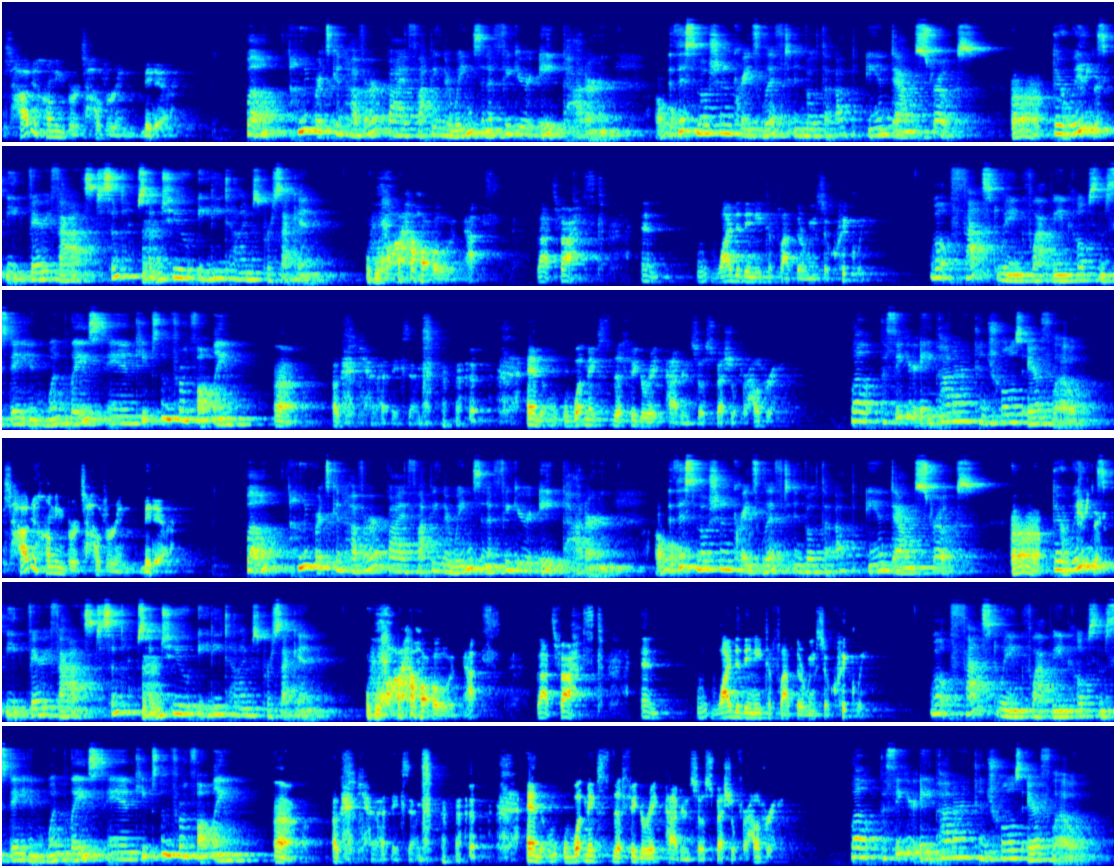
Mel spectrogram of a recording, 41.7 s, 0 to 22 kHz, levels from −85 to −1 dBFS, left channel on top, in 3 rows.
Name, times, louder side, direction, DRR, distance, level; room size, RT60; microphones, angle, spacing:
voice 1, 0.0-2.1 8.2-8.5 9.2-9.4 12.6-13.7 15.6-15.9 18.4-20.0 20.6-21.6 21.9-22.1 22.6-24.7 31.2-31.6 31.9-33.7 34.0-37.5, right 6 dB, 75° right, 12 dB, 0.5 m, -32 dB
voice 2, 3.1-7.9 8.3-12.2 13.1-17.8 25.5-30.7 38.4-41.2, equal, 20° right, -2 dB, 1.9 m, -33 dB
18.0 x 8.7 x 2.8 m, 1.1 s
head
